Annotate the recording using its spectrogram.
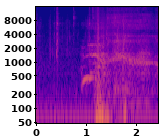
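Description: A fist strikes a body with a dull thud.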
